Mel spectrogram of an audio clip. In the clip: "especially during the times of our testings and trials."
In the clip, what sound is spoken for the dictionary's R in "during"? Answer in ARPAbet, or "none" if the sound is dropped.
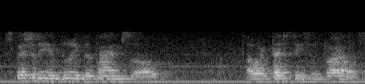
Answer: none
